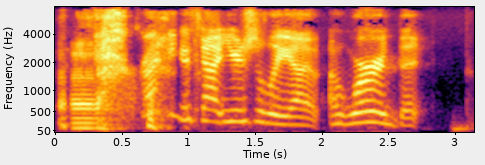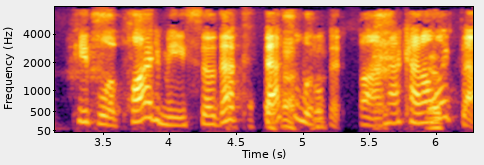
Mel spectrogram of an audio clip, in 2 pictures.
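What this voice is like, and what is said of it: Usual voice. Nothing is said of it.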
